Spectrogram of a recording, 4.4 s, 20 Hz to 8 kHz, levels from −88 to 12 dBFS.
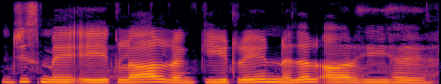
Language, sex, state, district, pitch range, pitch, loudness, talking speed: Hindi, female, Uttar Pradesh, Lucknow, 225-245 Hz, 230 Hz, -15 LUFS, 135 wpm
